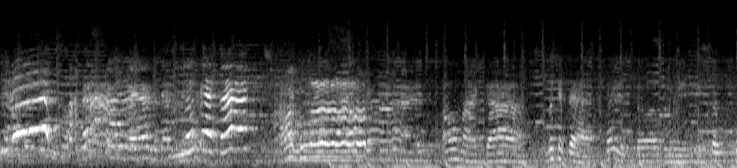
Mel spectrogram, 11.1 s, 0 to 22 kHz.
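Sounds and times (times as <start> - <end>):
indistinct voices talking: 0.0 - 11.0
long drawn-out vocal sound: 4.1 - 8.3.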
